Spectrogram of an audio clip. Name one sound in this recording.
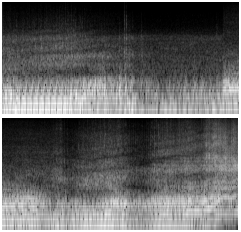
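A sports car engine idles with a deep, lumpy burble.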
